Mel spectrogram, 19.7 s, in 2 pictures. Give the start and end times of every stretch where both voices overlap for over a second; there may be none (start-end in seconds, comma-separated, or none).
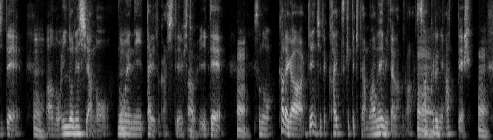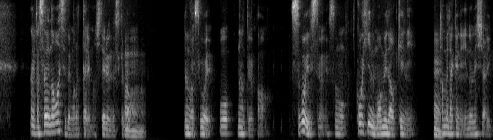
none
